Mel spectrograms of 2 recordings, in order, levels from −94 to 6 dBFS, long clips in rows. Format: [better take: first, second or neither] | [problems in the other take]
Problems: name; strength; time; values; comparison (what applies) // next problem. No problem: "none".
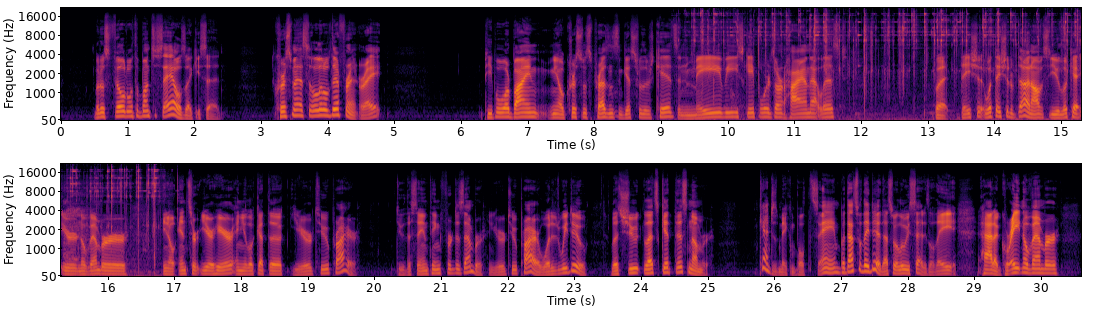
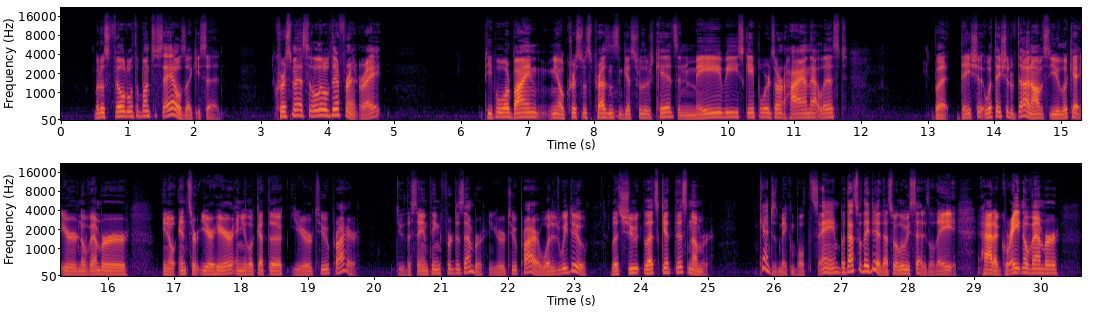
second | jangling keys; noticeable; from 9.5 to 17 s; peak 3 dB below the speech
